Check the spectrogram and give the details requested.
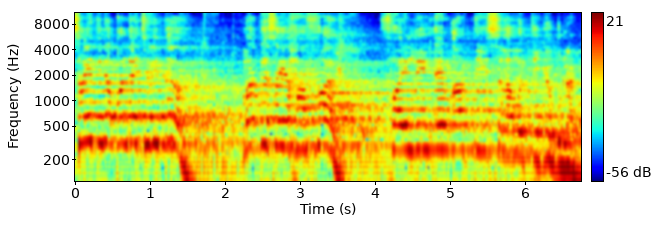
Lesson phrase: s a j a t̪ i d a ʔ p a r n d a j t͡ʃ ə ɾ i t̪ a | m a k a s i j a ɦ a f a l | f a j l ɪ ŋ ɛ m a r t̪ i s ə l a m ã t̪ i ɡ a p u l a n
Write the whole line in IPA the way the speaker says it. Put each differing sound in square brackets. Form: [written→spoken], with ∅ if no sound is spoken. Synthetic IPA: s a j a t̪ i d a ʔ p a [r→∅] n d a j t͡ʃ ə ɾ i t̪ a | m a k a s [i→a] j a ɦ a f a l | f a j l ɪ ŋ ɛ m a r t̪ i s ə l a m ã t̪ i ɡ a [p→b] u l a n

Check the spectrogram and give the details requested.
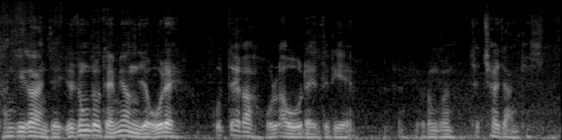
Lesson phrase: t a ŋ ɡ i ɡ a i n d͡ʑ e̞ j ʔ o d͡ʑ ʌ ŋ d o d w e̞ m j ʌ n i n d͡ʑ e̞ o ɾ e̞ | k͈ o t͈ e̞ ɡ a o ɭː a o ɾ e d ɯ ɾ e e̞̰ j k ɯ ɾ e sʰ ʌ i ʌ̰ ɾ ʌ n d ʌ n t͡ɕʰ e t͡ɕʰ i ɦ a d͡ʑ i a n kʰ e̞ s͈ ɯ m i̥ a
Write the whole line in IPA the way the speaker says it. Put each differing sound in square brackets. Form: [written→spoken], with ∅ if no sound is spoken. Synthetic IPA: t a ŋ ɡ i ɡ a i n d͡ʑ e̞ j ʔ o d͡ʑ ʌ ŋ d o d w e̞ m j ʌ n i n d͡ʑ e̞ o ɾ e̞ | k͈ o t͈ e̞ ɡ a o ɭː a o ɾ e d ɯ ɾ [e→i] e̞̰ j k ɯ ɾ e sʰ ʌ [i→j] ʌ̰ ɾ ʌ n [d→ɡ] ʌ n t͡ɕʰ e t͡ɕʰ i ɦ a d͡ʑ i a n kʰ e̞ s͈ ɯ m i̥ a

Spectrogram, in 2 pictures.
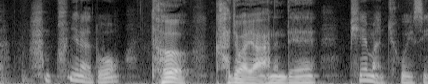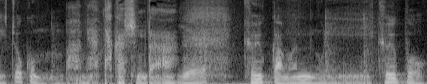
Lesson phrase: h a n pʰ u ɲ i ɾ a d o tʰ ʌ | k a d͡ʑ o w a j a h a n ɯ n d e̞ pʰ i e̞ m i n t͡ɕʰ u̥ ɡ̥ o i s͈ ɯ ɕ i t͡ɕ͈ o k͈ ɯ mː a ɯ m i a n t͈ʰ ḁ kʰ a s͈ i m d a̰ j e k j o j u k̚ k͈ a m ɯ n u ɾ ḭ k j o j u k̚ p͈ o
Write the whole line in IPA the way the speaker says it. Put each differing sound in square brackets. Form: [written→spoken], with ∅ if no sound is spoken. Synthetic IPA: h a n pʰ u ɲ i ɾ a d o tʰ ʌ | k a d͡ʑ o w a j a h a n ɯ n d e̞ pʰ i e̞ m [i→a] n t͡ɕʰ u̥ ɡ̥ o i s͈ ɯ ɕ i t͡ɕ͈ o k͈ ɯ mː a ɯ m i a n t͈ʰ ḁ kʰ a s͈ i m d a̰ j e k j o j u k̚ k͈ a m ɯ n u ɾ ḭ k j o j u k̚ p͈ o

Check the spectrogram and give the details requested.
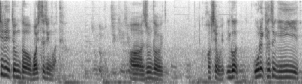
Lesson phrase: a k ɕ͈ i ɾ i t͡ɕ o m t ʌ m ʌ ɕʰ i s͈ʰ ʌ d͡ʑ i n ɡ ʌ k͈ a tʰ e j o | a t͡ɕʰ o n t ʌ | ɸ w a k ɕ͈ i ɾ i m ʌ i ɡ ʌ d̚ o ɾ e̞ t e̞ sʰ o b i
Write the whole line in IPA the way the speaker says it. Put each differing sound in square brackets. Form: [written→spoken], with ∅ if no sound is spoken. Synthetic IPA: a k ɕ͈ i ɾ i t͡ɕ o m t ʌ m ʌ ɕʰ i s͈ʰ ʌ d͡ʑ i n ɡ ʌ k͈ a tʰ e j o | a [t͡ɕʰ→t͡ɕ] o [n→m] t ʌ | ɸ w a k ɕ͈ i ɾ i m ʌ i ɡ ʌ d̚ o ɾ e̞ [t→k] e̞ sʰ o [b→ɡ] i

